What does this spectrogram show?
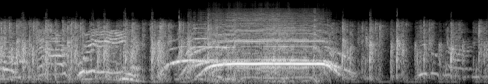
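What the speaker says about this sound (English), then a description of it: "Give them all a round of applause, you guys." An audience at a company success night erupts in clapping, whoops and high shouts and screams, loud and close, with a long sustained scream in the middle and talk around the cheering.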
